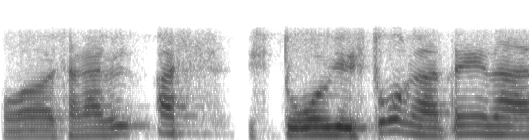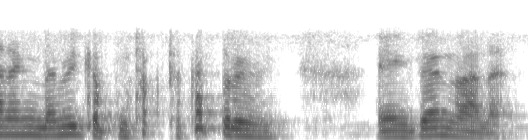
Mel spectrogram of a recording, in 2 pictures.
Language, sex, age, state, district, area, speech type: Manipuri, male, 18-30, Manipur, Kakching, rural, conversation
